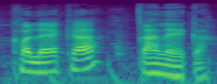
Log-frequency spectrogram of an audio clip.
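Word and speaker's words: Kholeka Gcaleka: Say her name very slowly one more time for the people who can't click with their mouths. – Advocate? – No, we can say that. – Koleka. – Koleka. – Kaleka. – So it's Koleka Kaleka. – I hope I'm saying it right. – It's like a little rhyme. Holly, please just fact check this man. – That is correct.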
